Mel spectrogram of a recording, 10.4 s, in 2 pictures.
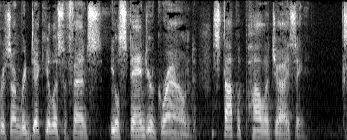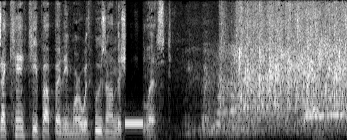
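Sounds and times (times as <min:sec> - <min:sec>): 
speech: 0:00.0 - 0:08.9
laughter: 0:08.0 - 0:09.2
studio audience applause: 0:08.4 - 0:10.4.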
